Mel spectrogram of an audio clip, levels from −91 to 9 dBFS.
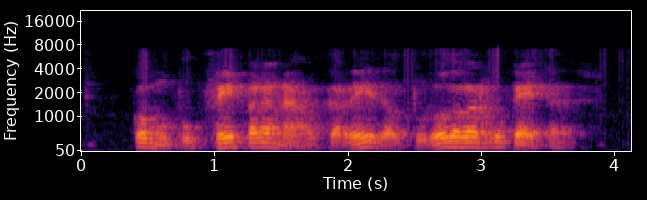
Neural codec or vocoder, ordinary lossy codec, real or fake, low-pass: none; AAC, 32 kbps; real; 7.2 kHz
